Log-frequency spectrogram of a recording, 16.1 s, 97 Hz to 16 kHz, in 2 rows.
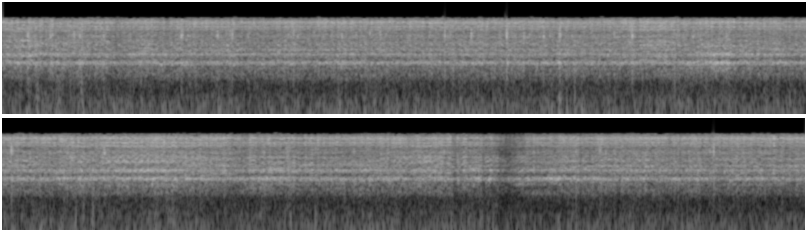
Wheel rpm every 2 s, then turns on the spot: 160, 160, 160, 160, 160, 160, 130, 160.
none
